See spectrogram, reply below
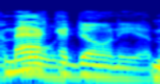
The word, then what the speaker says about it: Macedonia: So Macedonia, if I'm pronouncing it right. – That's I think it's Macedonia. – Macedonia. – Yeah. – Like macadamia. – Yes, exactly.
